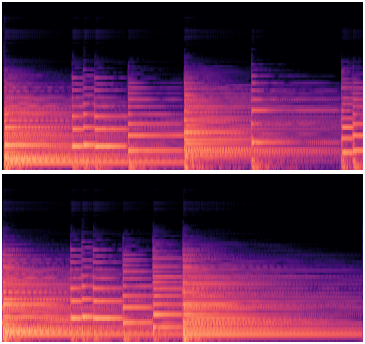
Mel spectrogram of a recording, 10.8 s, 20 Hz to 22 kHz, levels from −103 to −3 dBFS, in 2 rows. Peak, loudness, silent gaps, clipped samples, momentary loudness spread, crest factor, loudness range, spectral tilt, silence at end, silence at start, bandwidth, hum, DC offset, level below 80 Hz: -10 dBFS; -27 LUFS; none; under 0.1%; 16 LU; 18 dB; 4 LU; -10 dB/octave; 0 s; 0 s; 5.2 kHz; none; under 0.1%; -46 dBFS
